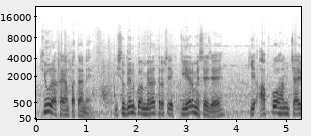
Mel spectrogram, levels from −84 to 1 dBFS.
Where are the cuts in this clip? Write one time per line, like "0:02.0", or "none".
0:01.6

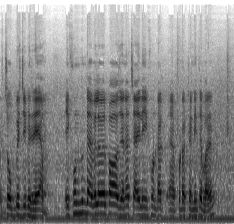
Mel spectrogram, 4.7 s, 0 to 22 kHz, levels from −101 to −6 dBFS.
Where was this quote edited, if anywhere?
none

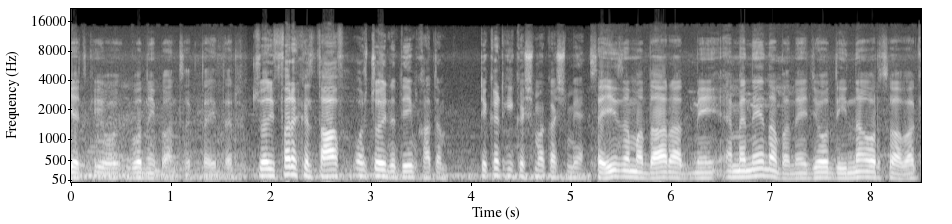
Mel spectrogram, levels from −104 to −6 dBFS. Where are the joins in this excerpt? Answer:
0:01.7
0:05.1

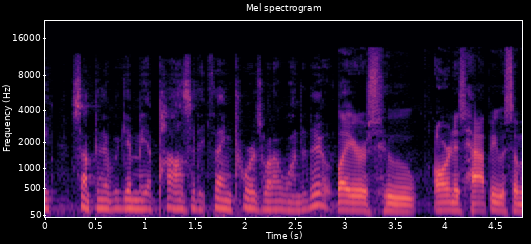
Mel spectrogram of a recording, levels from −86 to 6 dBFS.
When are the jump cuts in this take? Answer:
0:02.8

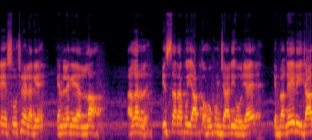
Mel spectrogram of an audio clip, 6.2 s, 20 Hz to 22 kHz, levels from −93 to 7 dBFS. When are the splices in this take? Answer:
0:01.1

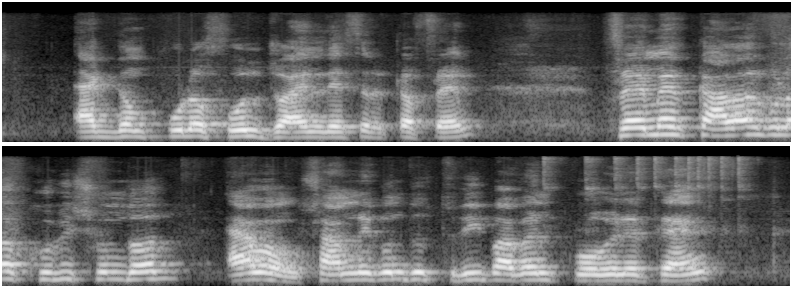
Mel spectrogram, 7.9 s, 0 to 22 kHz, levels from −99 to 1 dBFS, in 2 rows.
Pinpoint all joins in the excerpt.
none

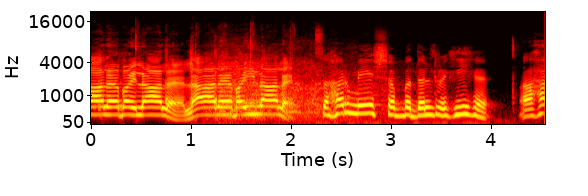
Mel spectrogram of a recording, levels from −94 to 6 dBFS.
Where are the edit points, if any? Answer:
0:02.3

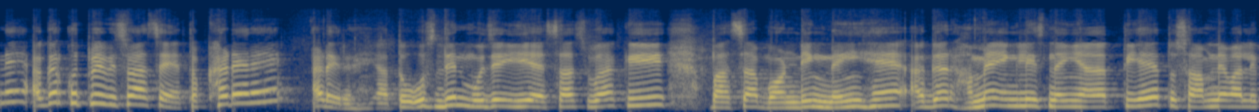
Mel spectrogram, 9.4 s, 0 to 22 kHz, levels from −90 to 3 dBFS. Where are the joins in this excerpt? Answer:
0:02.9

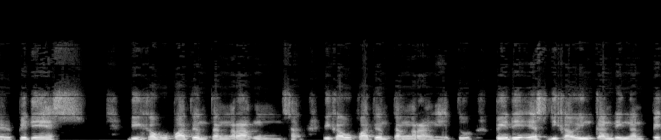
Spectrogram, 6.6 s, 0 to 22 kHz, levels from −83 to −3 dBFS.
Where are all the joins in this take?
0:01.1

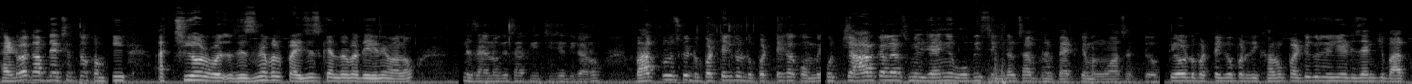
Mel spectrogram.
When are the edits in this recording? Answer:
0:01.1
0:04.5
0:08.2
0:11.6

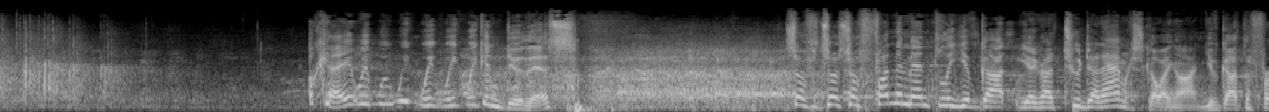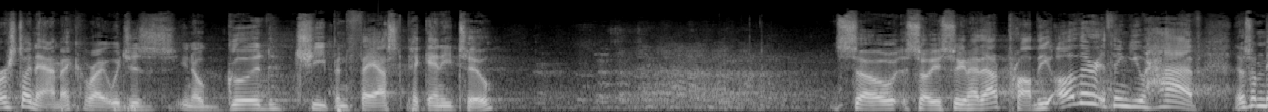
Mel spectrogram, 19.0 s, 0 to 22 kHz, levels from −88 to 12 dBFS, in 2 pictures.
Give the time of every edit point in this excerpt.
0:13.2

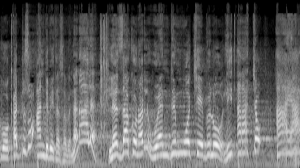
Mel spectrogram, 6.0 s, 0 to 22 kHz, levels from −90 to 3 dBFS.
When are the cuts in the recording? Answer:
0:02.0

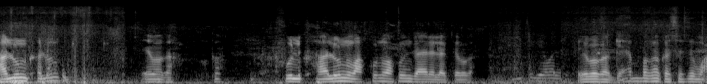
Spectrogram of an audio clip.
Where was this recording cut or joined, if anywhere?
0:05.6

